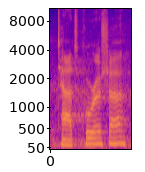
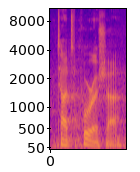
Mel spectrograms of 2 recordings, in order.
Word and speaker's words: tatpurusha: Are there any alternate pronunciations? There's Tatpurusha and Tatpurusha.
